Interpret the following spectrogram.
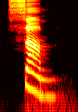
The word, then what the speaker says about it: some: In normal words, a sneaky E makes the O say its name, but instead, the O is making a short U sound, and the E is just here with the M.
